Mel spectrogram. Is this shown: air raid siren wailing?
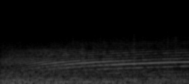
yes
